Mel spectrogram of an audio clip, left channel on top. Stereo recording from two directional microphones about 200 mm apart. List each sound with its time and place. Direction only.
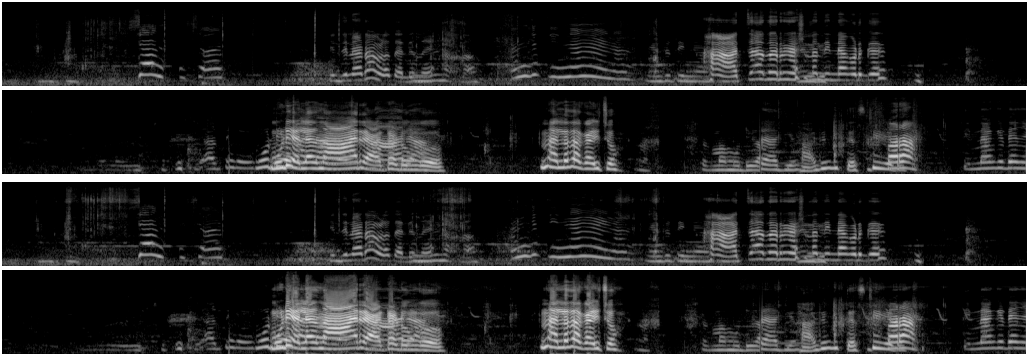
0.6 s a sound: 45° right (ahead or behind)
1.3 s child singing: 5° left (ahead or behind)
2.9 s a sound: 5° left (ahead or behind)
3.4 s speech: 20° left (ahead or behind)
4.4 s a child's voice: 45° right (ahead or behind)
4.6 s a child's voice: 5° left (ahead or behind)
6.2 s a child's voice: 45° right (ahead or behind)
6.6 s a woman's voice: 5° right (ahead or behind)
7.0 s speech: 20° left (ahead or behind)
9.6 s tick-tock: 40° right (ahead or behind)
12.9 s a woman's voice: 15° left (ahead or behind)
17.4 s speech: 25° left (ahead or behind)
18.2 s a woman's voice: 15° right (ahead or behind)
19.8 s speech: 55° left (ahead or behind)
